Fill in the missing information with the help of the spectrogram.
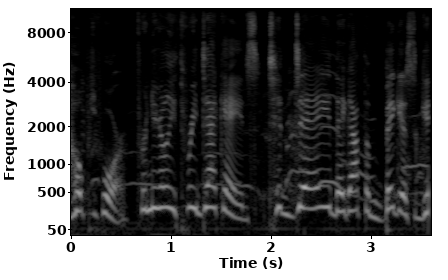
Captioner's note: crying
